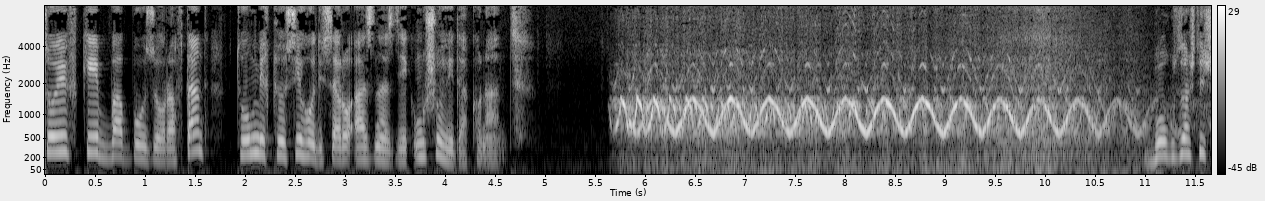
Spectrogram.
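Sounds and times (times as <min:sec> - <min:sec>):
speech: 0:00.0 - 0:04.9, 0:11.1 - 0:11.6
fire engine siren at market fire: 0:05.6 - 0:11.6
low traffic rumble: 0:05.6 - 0:11.6.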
